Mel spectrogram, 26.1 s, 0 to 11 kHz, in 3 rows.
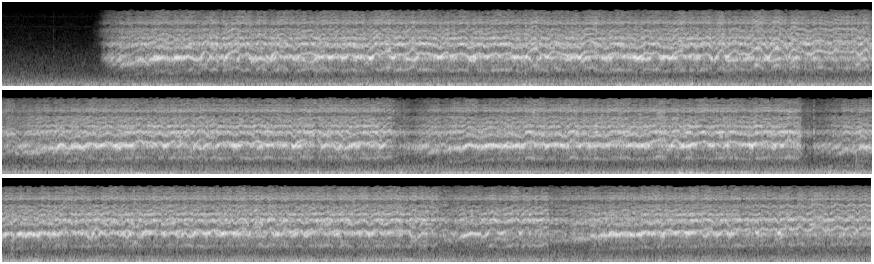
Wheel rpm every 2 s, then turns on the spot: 90, 160, 160, 160, 140, 160, 130, 160, 130, 160, 160, 140, 160.
none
